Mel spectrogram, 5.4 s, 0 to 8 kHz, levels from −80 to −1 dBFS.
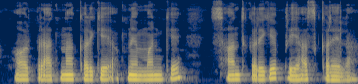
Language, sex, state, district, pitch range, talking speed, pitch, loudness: Bhojpuri, male, Uttar Pradesh, Gorakhpur, 110-125 Hz, 135 wpm, 115 Hz, -18 LUFS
